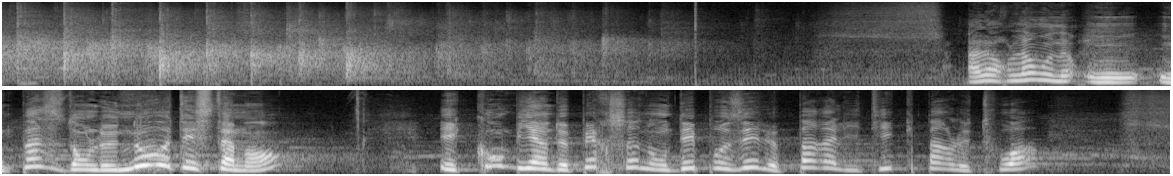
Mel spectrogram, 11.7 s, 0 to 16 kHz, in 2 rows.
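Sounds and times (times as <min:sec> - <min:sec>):
audience applause: 0:00.0 - 0:03.5
speech: 0:04.8 - 0:07.3, 0:08.0 - 0:11.6.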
